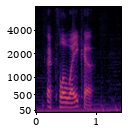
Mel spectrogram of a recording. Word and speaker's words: cloaca: A cloaca. Every animal that has a cloaca, that's a K-hole. Cloaca is spelt with a C. I don't care. It's spoken like a K.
